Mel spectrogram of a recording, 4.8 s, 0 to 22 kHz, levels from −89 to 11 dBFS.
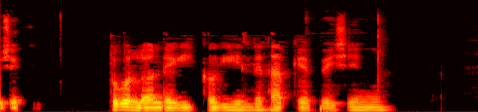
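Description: From 1.05 to 3.05 s, the adaptive stream drops to a lower bitrate. The speech turns dull and smeared, with nothing above 6.6 kHz. That fits a fall to about 24 kbit/s.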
